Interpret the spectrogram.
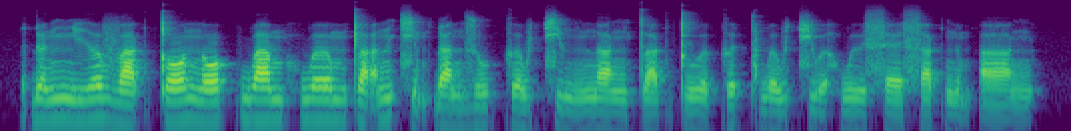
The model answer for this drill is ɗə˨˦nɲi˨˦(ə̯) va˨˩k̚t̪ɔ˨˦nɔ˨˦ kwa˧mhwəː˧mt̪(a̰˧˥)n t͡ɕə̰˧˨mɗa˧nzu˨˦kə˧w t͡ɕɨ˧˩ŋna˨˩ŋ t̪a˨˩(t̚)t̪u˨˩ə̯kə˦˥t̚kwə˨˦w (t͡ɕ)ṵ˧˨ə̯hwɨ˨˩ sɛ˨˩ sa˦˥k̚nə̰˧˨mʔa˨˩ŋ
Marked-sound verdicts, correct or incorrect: correct, correct, incorrect, correct

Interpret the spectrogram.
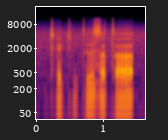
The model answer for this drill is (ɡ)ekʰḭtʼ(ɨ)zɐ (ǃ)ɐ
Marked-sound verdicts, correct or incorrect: incorrect, correct, incorrect

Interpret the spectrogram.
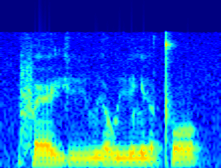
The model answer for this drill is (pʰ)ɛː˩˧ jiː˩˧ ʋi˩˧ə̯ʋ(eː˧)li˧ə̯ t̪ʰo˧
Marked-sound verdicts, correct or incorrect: incorrect, incorrect

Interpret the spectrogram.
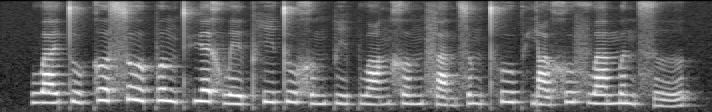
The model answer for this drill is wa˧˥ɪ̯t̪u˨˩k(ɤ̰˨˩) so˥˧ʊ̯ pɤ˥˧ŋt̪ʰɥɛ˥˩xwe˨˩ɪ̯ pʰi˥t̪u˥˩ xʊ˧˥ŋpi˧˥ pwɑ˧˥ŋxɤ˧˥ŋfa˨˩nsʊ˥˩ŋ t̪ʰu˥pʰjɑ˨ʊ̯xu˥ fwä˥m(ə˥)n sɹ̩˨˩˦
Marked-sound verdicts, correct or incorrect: incorrect, incorrect

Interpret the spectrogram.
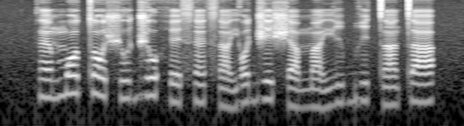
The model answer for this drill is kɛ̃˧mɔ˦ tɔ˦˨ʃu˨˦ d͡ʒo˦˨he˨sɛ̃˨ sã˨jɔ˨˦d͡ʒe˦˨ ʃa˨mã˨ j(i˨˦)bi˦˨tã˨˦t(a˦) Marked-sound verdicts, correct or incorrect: correct, correct

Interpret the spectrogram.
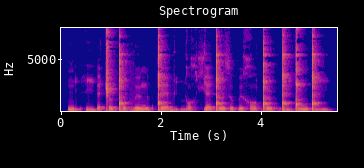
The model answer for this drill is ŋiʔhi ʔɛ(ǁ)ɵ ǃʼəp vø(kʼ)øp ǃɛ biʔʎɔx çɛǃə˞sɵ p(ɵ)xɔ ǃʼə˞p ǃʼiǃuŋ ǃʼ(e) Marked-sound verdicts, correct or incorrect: correct, incorrect, incorrect, incorrect

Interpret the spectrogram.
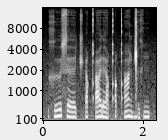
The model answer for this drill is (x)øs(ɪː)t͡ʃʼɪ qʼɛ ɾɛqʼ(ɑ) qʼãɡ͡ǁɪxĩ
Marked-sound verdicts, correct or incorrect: correct, incorrect, incorrect

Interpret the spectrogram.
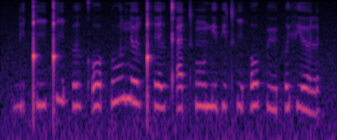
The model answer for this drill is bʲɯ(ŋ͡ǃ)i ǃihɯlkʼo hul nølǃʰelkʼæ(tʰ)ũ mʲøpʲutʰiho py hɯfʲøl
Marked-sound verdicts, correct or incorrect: incorrect, correct

